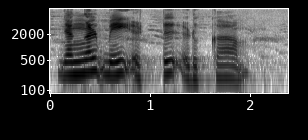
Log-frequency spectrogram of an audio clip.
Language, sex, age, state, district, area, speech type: Malayalam, female, 45-60, Kerala, Malappuram, rural, read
